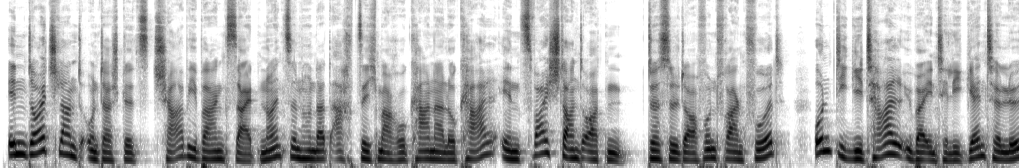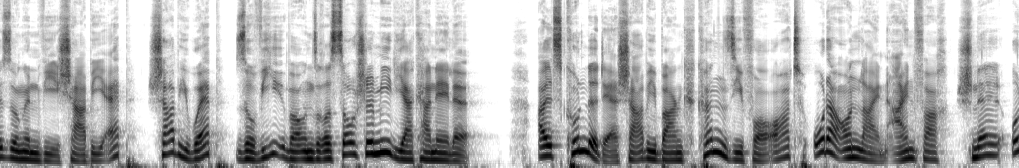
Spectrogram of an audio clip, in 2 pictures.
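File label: German, male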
